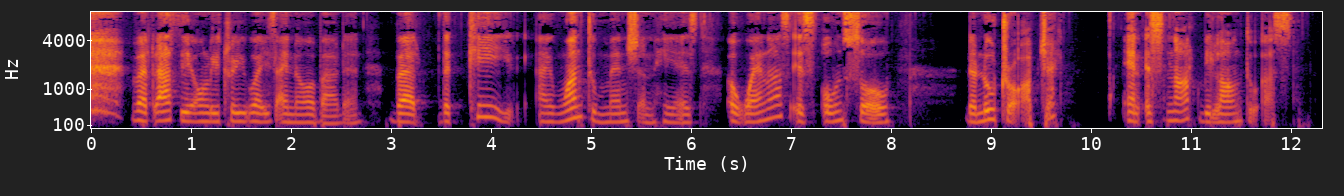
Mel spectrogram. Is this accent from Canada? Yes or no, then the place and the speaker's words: no; Vietnam; Like, I'm not talking about English, or I'm from Vietnam, so or Vietnamese, or English, or whatever, or Thai, right?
